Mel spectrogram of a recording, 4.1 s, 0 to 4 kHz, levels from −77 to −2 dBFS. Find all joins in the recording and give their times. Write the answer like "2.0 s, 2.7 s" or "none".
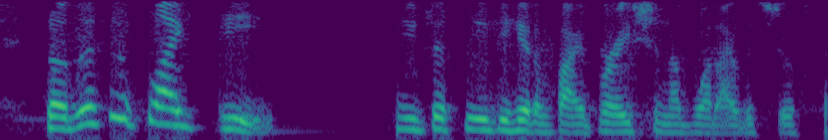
2.0 s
